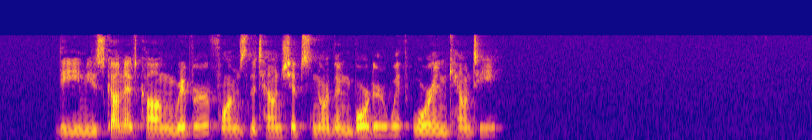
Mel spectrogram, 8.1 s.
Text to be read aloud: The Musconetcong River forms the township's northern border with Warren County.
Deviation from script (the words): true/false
false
